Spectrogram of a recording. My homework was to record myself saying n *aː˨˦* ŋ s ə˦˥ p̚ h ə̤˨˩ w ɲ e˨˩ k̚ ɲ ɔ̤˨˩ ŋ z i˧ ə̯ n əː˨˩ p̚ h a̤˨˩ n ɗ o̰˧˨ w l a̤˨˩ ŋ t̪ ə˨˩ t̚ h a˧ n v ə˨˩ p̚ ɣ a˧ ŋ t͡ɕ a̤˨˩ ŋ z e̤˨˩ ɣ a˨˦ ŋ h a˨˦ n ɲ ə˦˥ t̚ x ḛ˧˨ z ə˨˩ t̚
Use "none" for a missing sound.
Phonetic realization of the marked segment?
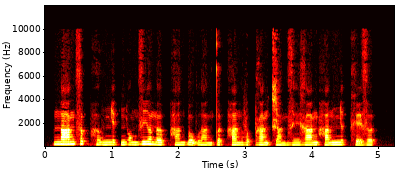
aː˨˦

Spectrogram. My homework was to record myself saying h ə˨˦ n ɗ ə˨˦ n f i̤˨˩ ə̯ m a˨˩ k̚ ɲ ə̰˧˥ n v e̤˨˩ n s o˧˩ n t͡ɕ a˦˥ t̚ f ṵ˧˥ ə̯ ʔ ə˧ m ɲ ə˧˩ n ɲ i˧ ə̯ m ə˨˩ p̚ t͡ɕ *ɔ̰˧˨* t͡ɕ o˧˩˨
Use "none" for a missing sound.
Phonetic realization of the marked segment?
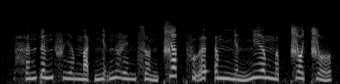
ɔ˧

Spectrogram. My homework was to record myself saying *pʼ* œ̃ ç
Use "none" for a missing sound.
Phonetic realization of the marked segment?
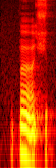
p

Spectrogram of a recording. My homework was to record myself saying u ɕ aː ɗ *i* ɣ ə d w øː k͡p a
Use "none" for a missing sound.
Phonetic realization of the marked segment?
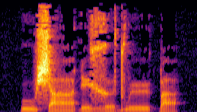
e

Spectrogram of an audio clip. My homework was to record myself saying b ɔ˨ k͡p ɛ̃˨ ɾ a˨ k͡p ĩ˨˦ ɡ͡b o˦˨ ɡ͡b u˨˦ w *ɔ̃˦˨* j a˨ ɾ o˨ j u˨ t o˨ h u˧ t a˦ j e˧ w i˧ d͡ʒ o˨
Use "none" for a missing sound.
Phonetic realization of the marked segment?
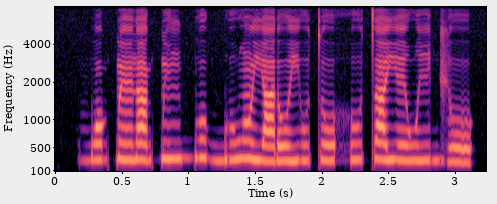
ɔ̃˦˨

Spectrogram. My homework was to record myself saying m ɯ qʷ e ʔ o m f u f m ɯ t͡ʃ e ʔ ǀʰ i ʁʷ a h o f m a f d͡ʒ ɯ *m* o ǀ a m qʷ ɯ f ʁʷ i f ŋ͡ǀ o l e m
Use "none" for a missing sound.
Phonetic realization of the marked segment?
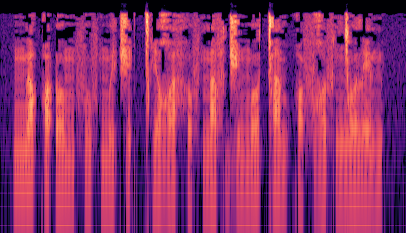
m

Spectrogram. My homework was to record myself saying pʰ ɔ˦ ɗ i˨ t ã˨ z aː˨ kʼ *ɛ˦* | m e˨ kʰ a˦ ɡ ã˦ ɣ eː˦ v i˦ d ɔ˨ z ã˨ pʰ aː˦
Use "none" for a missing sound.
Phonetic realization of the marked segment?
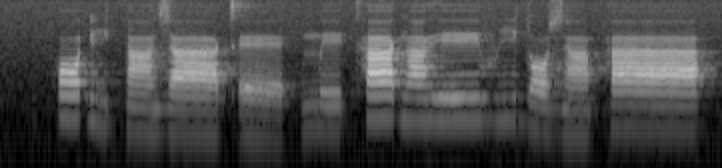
ɛ˨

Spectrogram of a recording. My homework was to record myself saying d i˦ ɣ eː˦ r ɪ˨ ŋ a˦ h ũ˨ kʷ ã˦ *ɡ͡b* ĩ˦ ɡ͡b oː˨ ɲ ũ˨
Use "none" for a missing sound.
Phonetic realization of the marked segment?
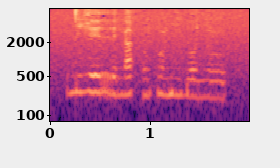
b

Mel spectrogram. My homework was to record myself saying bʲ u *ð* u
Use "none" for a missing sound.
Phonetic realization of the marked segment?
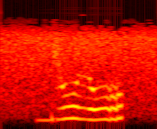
ð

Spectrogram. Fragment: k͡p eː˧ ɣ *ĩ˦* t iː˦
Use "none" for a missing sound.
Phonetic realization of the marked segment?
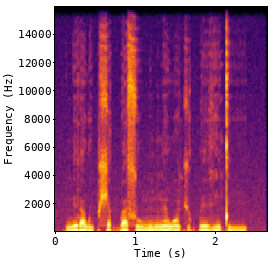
ĩ˧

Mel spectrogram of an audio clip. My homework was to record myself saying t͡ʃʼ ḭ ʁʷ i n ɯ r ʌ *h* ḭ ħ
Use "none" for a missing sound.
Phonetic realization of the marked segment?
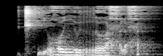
ħ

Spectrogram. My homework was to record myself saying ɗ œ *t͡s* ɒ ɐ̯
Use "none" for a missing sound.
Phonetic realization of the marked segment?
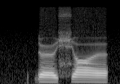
ɕ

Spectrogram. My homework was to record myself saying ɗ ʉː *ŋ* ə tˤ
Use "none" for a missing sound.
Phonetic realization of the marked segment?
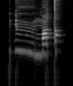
m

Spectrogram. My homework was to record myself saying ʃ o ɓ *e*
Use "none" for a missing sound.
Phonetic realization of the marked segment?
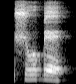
ɛ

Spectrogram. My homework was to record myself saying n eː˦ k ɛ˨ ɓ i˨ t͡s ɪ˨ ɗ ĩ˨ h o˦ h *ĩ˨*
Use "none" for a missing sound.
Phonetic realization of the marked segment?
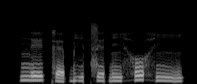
ĩ˨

